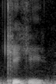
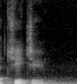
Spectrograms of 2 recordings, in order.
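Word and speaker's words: Qiqi: With her and Diona and Kiki. – Yeah, Chi-Chi. – Yeah. – Yeah, because it's a Chinese name, you pronounce the Q as a ch sound.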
